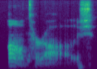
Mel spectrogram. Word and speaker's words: Entourage: I like to say it like the Parisian way, Entourage.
